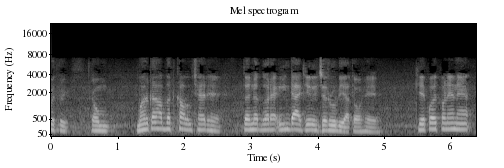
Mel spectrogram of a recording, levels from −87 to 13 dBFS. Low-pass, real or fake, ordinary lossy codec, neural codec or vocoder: 7.2 kHz; fake; MP3, 32 kbps; codec, 16 kHz, 0.8 kbps, ZipCodec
